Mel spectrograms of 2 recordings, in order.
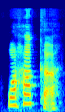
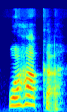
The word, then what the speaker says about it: Oaxaca: Oaxaca is pronunciation? Oaxaca. Oaxaca.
